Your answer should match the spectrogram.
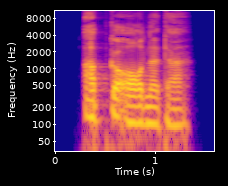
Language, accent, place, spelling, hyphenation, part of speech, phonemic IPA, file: German, Germany, Berlin, Abgeordneter, Ab‧ge‧ord‧ne‧ter, noun, /ˈapɡəˌʔɔʁdnətɐ/, De-Abgeordneter.ogg
- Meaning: 1. delegate, assemblyman, representative, Member of Parliament (male or of unspecified gender) 2. inflection of Abgeordnete: strong genitive/dative singular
